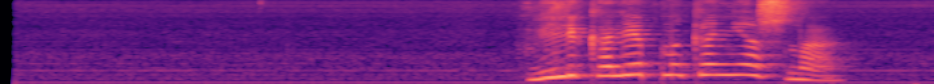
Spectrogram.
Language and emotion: Russian, positive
